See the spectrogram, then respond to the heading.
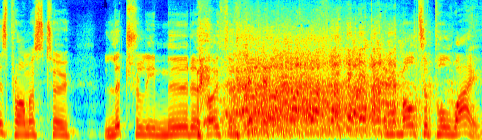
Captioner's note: laughter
